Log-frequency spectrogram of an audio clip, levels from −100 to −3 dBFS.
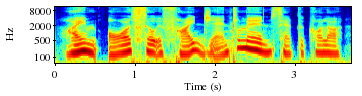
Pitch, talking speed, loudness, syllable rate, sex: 165 Hz, 145 wpm, -17 LUFS, 4.1 syllables/s, female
